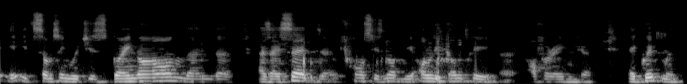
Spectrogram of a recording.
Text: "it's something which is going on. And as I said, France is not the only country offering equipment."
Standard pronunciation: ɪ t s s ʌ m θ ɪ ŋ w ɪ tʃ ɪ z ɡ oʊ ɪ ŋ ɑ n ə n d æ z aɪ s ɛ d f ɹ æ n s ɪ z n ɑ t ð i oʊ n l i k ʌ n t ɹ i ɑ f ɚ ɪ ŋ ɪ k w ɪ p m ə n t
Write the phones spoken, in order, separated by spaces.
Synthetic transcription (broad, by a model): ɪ t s s ʌ m θ ɪ ŋ w ɪ tʃ ɪ z ɡ oʊ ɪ ŋ ɑ n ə n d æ z aɪ s ɛ d f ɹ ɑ s ɪ z n ɑ t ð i oʊ n l i k ʌ n t ɹ i ɑ f ɚ ɪ ŋ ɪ k w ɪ p m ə n t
